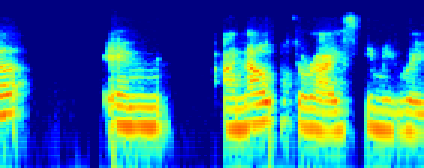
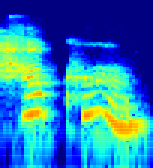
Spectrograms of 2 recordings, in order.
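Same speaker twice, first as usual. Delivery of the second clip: puzzled; 7 semitones higher, 5 dB quieter than usual. Retold or imitated. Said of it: "It was like".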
